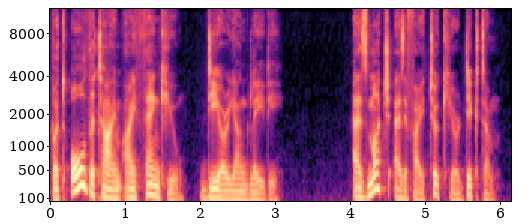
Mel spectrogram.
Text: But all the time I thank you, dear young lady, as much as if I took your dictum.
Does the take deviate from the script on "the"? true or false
false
